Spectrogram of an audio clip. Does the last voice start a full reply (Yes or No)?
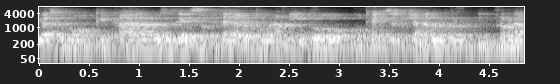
Yes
